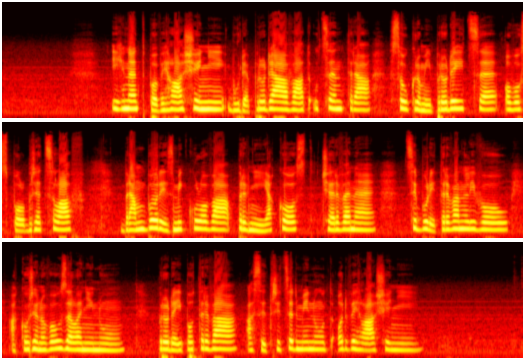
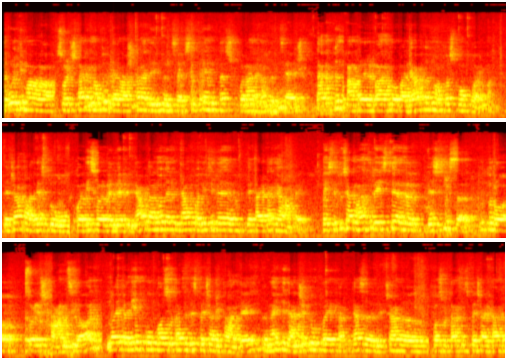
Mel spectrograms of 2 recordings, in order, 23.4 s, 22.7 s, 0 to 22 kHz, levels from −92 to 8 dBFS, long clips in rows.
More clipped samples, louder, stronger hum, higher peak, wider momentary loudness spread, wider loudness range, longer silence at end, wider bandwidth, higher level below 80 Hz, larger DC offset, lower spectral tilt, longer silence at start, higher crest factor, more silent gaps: neither; second, -13 LUFS vs -9 LUFS; neither; about the same, 0 dBFS vs 0 dBFS; first, 11 LU vs 4 LU; about the same, 3 LU vs 1 LU; first, 1.55 s vs 0 s; second, 14 kHz vs 19 kHz; about the same, -40 dBFS vs -38 dBFS; neither; first, -5.5 dB/octave vs -4 dB/octave; first, 1.65 s vs 0 s; about the same, 14 dB vs 10 dB; neither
